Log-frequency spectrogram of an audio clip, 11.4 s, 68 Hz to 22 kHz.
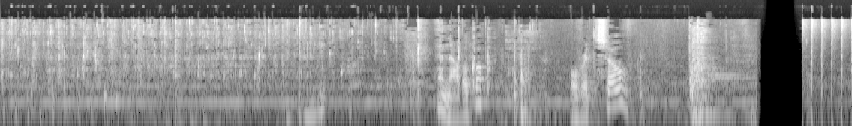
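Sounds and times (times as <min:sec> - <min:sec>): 
apple juice poured into a pot: 0:00.0 - 0:05.4
speech: 0:05.8 - 0:08.6.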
